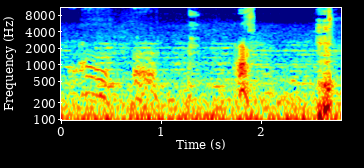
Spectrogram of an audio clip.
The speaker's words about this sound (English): That works. Those are like dogs.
